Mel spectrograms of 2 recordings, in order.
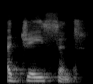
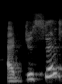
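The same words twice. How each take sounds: First: The vowel after the j is a diphthong. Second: The vowel after the j is a plain vowel. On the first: The speaker calls it right. "you bring that diphthong A after J" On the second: The speaker calls it wrong. "remember it's not adjacent"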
